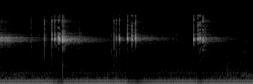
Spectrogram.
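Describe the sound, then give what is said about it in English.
A pet frog calls at night in three short bursts of rapid, raspy clicking notes at a high pitch, each burst separated by a brief pause, over a low steady hum with no talking. “This is my pet frog.”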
